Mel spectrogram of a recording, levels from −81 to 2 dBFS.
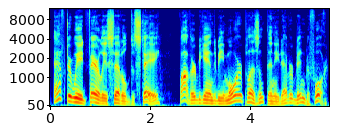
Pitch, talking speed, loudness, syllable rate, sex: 125 Hz, 185 wpm, -17 LUFS, 5.1 syllables/s, male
